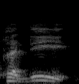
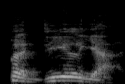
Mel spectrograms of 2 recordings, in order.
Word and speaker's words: Padilla: gusto kita by gino padille padilla is how he pronounces his name and it's so interesting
